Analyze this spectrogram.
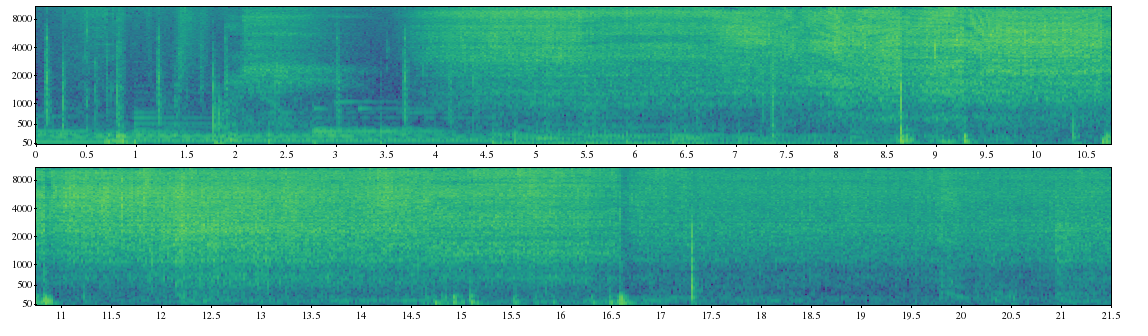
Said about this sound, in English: When I was finally set up, I realised I was going to have to turn to my relaxing rain sounds app, which I'd been using to sleep when coronavirus existential dread was keeping me awake.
